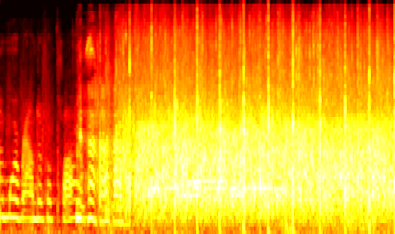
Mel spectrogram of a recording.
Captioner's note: audience applauding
